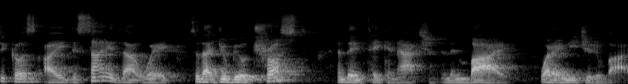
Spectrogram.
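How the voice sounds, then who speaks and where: This man's pitch swings very widely as he talks at a fairly quick pace. His voice is somewhat breathy, and room echo can be heard. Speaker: marketing agency founder giving a talk. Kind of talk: live presentation to an audience. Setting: stage with audience.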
